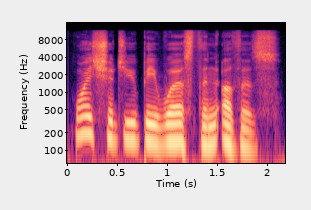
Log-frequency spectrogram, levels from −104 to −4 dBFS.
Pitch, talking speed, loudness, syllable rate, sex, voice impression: 140 Hz, 190 wpm, -14 LUFS, 4.6 syllables/s, male, very masculine, very adult-like, middle-aged, thick, tensed, slightly powerful, slightly dark, slightly muffled, fluent, very cool, very intellectual, slightly refreshing, sincere, calm, mature, friendly, reassuring, unique, elegant, slightly wild, sweet, lively, kind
